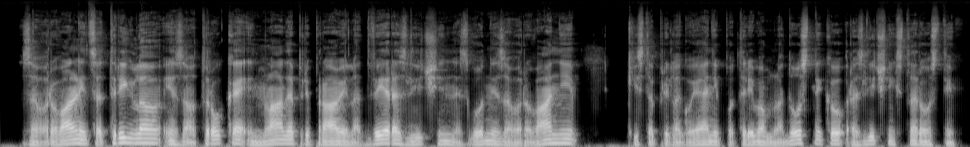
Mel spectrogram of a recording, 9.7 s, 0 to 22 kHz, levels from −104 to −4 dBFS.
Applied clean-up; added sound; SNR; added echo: neural mask model Resemble Enhance denoiser.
